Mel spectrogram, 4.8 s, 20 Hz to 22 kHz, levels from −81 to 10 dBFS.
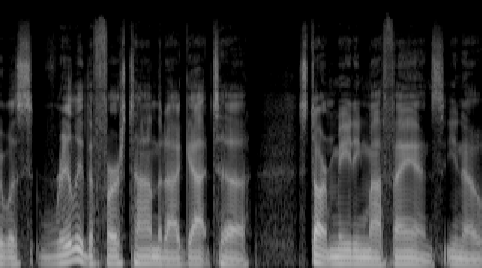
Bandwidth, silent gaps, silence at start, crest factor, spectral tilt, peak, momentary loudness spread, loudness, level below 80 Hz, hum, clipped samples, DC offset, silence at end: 16.5 kHz; none; 0 s; 18 dB; -5.5 dB/octave; -4 dBFS; 7 LU; -22 LUFS; -44 dBFS; none; under 0.1%; under 0.1%; 0 s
